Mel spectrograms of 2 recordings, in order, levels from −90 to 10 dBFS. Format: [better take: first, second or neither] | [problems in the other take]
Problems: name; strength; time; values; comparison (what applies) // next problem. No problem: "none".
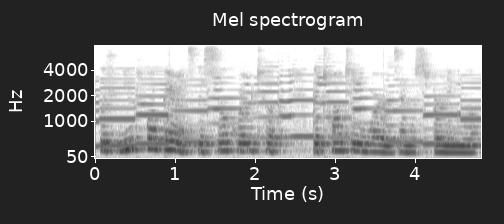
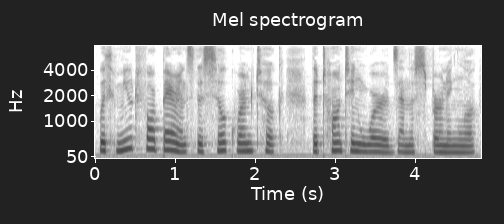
second | background sound (Wind instrument, woodwind instrument); 11 dB below the speech // room echo; dies away in 0.6 s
